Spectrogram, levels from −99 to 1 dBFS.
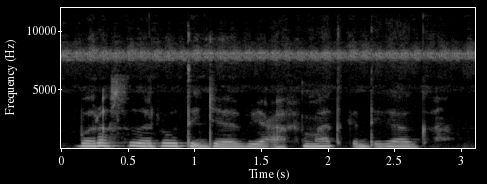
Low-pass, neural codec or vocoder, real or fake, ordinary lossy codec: none; none; real; none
